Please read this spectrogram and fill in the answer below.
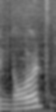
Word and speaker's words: Nord: If you want to do the English pronunciation, you say Nord, but then if it's like the Swedish one, you say Nud.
